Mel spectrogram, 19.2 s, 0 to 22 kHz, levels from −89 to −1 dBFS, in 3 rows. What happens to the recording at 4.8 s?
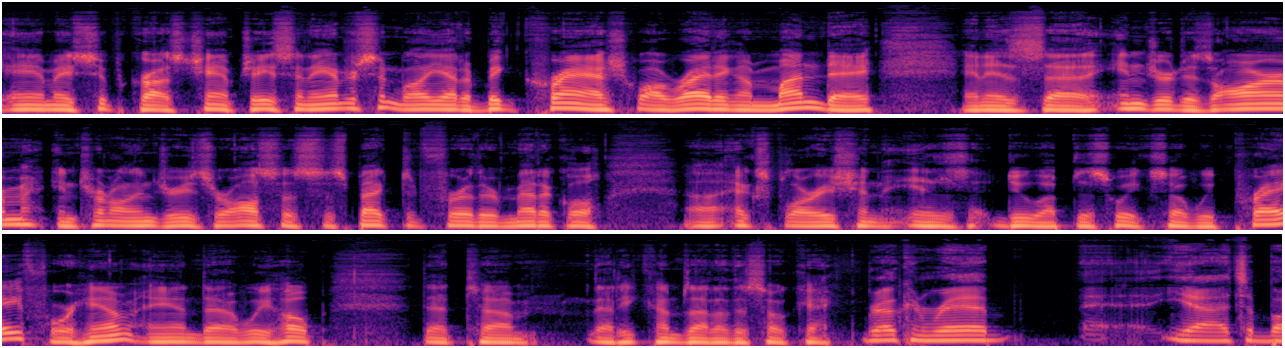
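Nothing goes wrong at 4.8 s; the speech runs on intact through that moment, with no dropout, click, glitch or other fault.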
